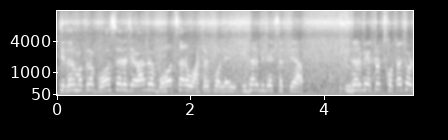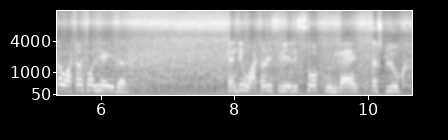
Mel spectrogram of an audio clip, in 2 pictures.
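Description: A man's voice: high-pitched, fairly even intonation, a little slow, over music, poor audio. A young man from Odisha gives casual travel-vlog commentary outdoors into a handheld phone, mixing in English phrases and repeating himself for emphasis. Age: young adult. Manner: mixes English phrases into his talk, repeats warnings. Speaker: travel vlogger. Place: outdoors, steep forest trail. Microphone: handheld phone at arm's length.

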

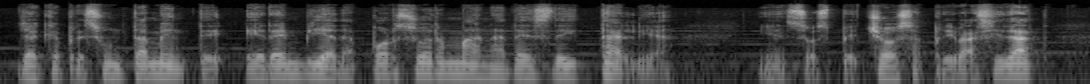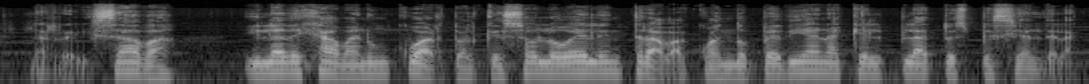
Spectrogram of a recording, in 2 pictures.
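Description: A man reading a scripted horror story as narrator, slow and ominous, dropping his voice low on the grim lines. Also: darkish tone.

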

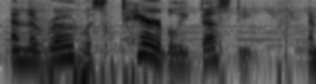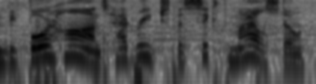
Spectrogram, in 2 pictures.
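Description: Storybook narrator over faint music. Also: mid-range voice.

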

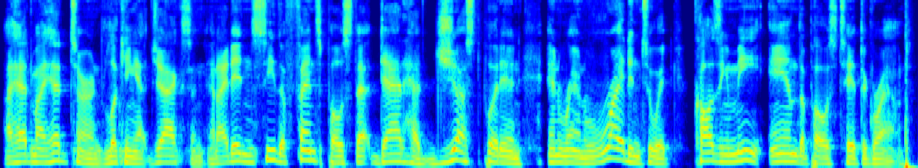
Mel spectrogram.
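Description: A man's voice: mid-range voice, expressive, moderate pace, few pauses, a bit bright. A man playing a wanderer recounting his hard life in first-person audio drama narration. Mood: reflective.

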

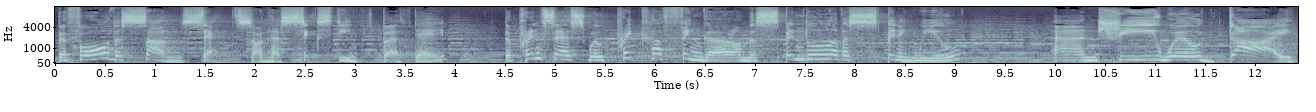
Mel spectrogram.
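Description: A woman plays a wicked fairy sorceress from a storybook. She is commanding and threatening, with sweeping pitch and slow, drawn-out words. Music plays behind her. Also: big pitch swings. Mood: menacing. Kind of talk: storybook character reading.

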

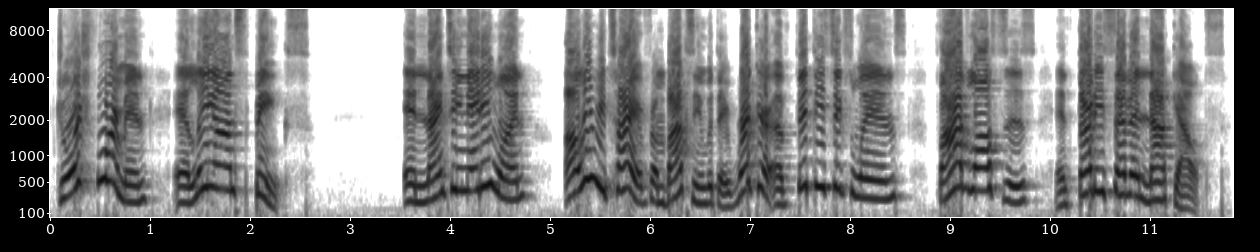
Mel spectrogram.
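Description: Woman, high voice, very varied intonation, children's read-aloud narration, clearly enunciated. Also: fairly bright tone. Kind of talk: scripted children's storybook narration.

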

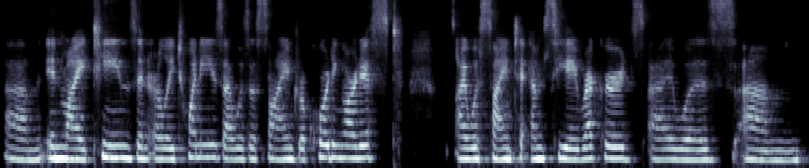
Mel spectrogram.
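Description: A woman's voice: medium pitch, level tone, unhurried. A woman in her forties from Los Angeles, a guest entrepreneur chatting casually in an interview over a video call, with frequent "um" fillers. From Los Angeles, USA. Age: 40s. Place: home room with window blinds.

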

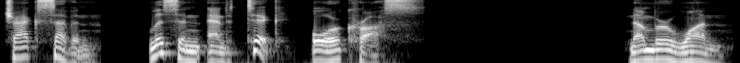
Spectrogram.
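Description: A man's voice: on the low side, expressive. A man announcing track numbers and exercise instructions for a language course. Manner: very slow, deliberate announcing. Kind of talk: reading instructions.

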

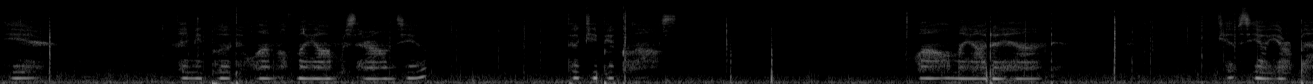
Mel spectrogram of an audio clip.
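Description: A woman acts out a giant demon queen in an ASMR roleplay, whispering softly and breathily in a high register. She is teasing, doting and quietly in command. Her delivery is unhurried and very even in pitch, coaxing the listener up close to the mic. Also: noisy background. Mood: tender, coaxing. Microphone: close ASMR microphone.

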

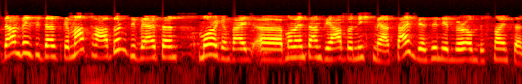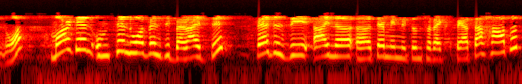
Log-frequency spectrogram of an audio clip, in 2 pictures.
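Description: High-voiced woman on a tinny phone line. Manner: halting, insistent, step-by-step instructing. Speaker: call centre agent for an online trading platform. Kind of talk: scripted-sounding phone sales instruction. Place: office, on a phone call. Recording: muffled narrow phone line.

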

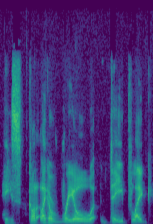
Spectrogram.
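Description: A man's voice: medium pitch, slow pace, a little mellow, dry recording. A young man with a New Zealand accent joking around while playing a game with a friend. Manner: laid-back, joking. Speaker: gamer, co-host. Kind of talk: casual let's play chat.

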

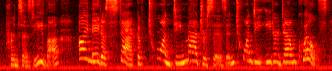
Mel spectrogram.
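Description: A woman's voice: fairly high pitch, slight background noise, heavily acted. Woman reading as a proud, emphatic storybook prince. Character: proud, instructive married prince giving advice. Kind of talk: storybook read-aloud.

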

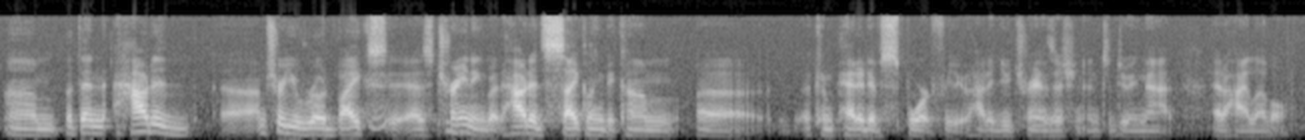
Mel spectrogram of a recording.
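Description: A man's voice: on the low side, moderate pace, a little mellow. A man in his thirties hosting a show, asking friendly, chatty interview questions in a small studio.

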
